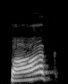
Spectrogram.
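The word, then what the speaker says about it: Palk: जल अ पाक जलसंधि ध्यान रखना पाक वो नहीं पीए के पाक पी ए एल के स्पेलिंग देखिए पाक पाक स्ट्रेट कहां पर इंडिया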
